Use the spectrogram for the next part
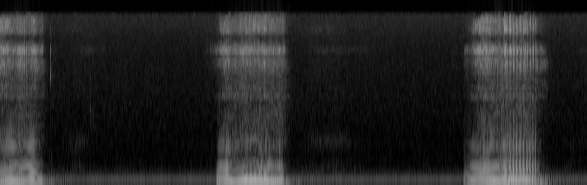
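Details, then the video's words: Old pet cat out cold after a vet visit gives booming, rasping snores, three in view, each roughly two and a half seconds apart, low and rough with a faint background hum. "나의 늙은 고양이의 우렁찬 코골이 리얼사운드"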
